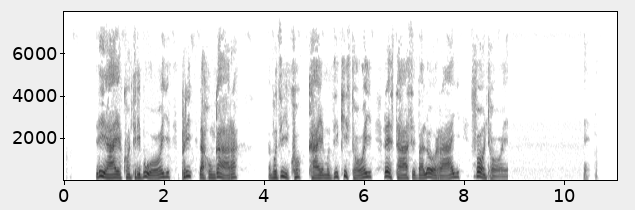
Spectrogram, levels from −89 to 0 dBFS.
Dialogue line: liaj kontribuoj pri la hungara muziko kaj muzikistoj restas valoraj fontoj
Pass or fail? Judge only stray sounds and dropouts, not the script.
pass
